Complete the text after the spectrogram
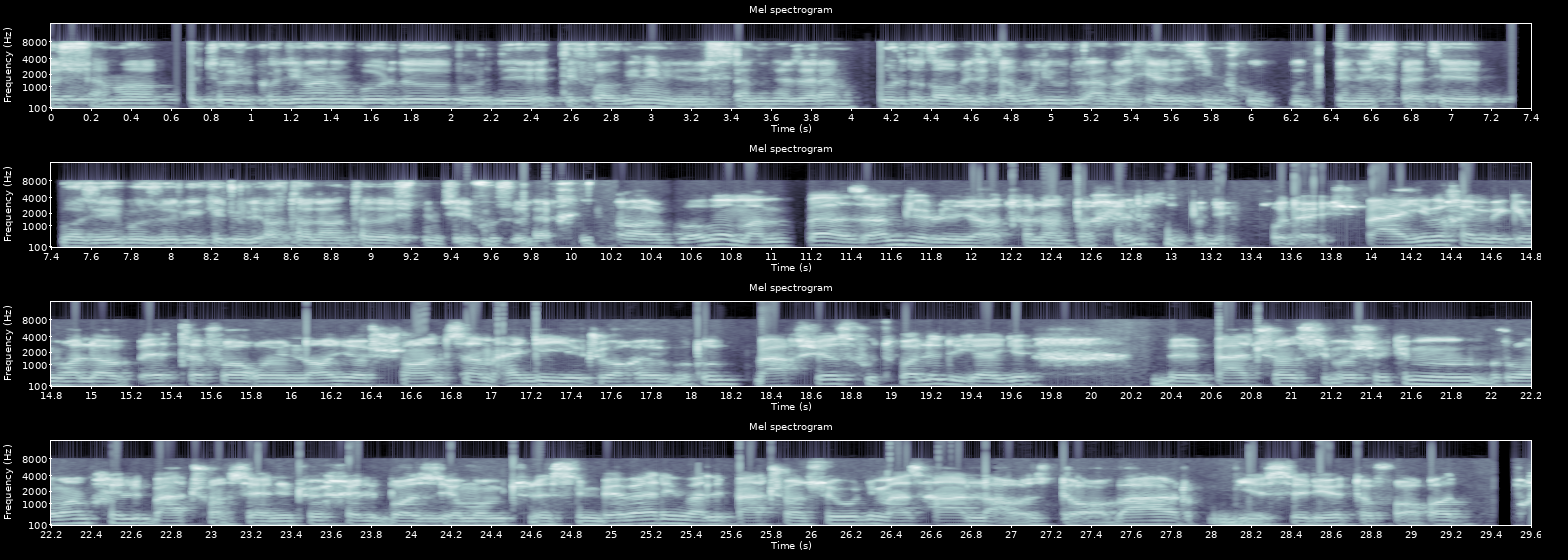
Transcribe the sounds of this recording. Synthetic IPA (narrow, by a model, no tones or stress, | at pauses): ʃæ̰mːɒb̥e̞t̪ʰoːɾekʰolːiːmænunboɾd̪oboɾd̪ḛːt̪ʰːefɒːɣiːne̞mid̪unest̪æmbe̞næzæɾæmboɾd̪eɣɒːbe̞leɣæbuːliːbuːd̪oʔæmælcʰæɾd̪et̪ʰiːmxubːuːd̪be̞ne̞sbæt̪ʰebɒːziːhɒːjebozoɾɡiːcʰed͡ʒoliʔɒːt̪ʰɒlɒnt̪ʰɒːd̪ɒːʃt̪iːmt̪ʰujefozuːleæxiɾɒɾbɒːbɒmænbenæzæɾæmd͡ʒolojeɒ̰t̪ʰælɒnt̪ʰɒxejlixubːud̪ḭmxod̪ɒ̰ːjḭʃvææɟebexɒːjimbe̞ɟiːmhɒlɒe̞t̪ʰːe̞fɒːɣoinɒjɒːʃɒnsæmʔæ̰ɟejed͡ʒɒːɦɒibuːd̪χobbæxʃiːæzfut̪ʰbɒːled̪iːɟeæɟebebæd̪̥t͡ʃʰɒːnsḭbɒʃecʰeromæmxejlibæd̪̥t͡ʃʰɒ̰ːnsejænit̪ʰujexejlibɒːziemɔmit̪ʰune̞st̪iːmbe̞βæɾiːmvælibæd̪̥̚t͡ʃʰɒːnsiboɾd̪iːmæzhæɾlæ̰hɒ̰ːzed̪ɒ̰ːvæɾjḛseɾie̞t̪ʰːe̞fɒ̰ːɣɒt̪̚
